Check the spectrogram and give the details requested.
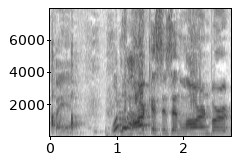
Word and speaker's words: Laurinburg: Laurinburg, yep.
